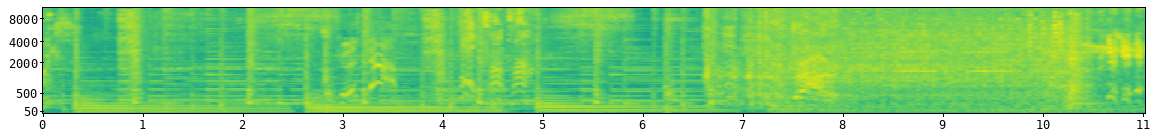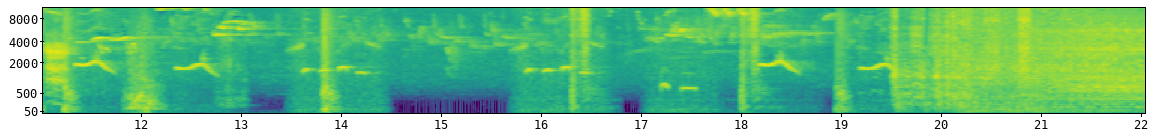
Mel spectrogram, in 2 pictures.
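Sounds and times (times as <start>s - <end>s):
birds chirping: 0.0s - 20.0s
small motor humming: 7.1s - 10.3s.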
